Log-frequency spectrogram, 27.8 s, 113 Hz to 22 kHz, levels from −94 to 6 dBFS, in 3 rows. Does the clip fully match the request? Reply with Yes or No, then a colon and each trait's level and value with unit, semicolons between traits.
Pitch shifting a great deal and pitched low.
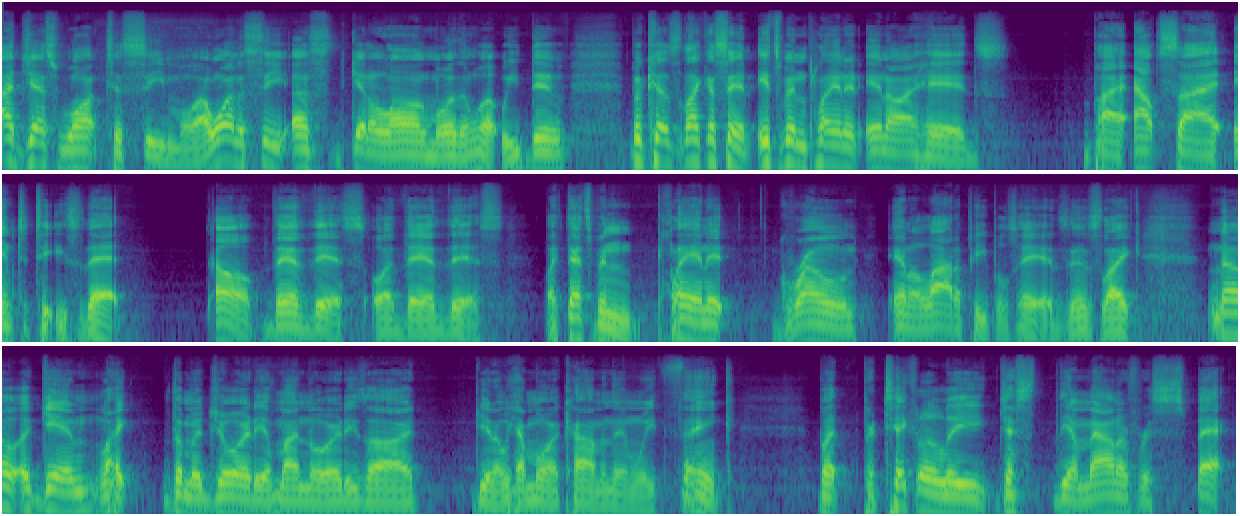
No: average, 4.7 semitones; low, 100 Hz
